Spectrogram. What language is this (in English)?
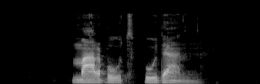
Persian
